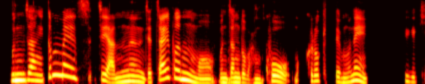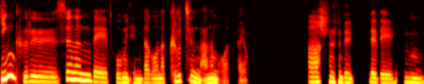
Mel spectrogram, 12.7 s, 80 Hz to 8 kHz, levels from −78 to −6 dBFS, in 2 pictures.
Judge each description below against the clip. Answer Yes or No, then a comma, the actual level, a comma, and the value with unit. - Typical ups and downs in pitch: No, wide, 6.2 semitones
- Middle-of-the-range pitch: Yes, medium, 170 Hz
